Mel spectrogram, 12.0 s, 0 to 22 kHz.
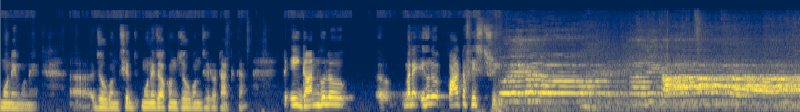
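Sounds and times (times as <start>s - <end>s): group of voices singing: 7.4s - 12.0s
voice holding a sung note: 7.4s - 12.0s.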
